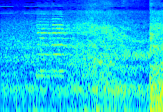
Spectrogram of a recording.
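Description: A short car horn toot about half a second in, over street traffic noise that grows louder; just before the end the sound jumps abruptly louder.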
